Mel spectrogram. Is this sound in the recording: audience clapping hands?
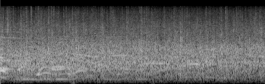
yes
